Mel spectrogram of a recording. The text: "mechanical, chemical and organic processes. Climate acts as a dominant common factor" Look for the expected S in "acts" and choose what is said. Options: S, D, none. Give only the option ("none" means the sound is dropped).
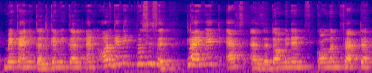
S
